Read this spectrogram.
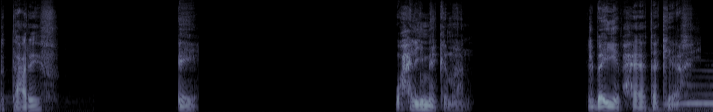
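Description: A young man speaks in short, calm bursts with pauses between them, close by.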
